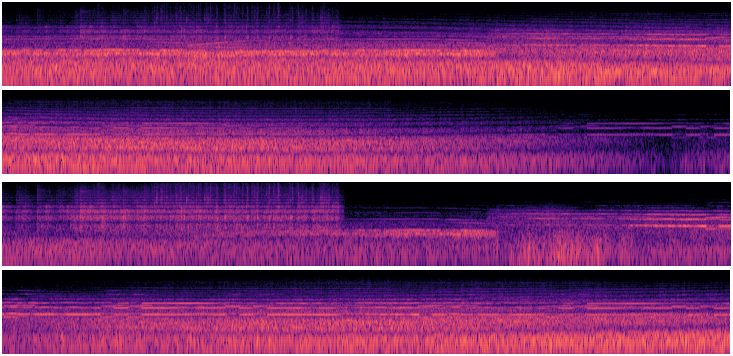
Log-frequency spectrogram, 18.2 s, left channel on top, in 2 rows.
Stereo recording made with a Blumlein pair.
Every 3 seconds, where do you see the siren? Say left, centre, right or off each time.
left, left, centre, right, right, right.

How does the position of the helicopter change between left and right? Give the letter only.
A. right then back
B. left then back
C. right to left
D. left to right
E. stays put
D.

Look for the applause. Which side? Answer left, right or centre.
right.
